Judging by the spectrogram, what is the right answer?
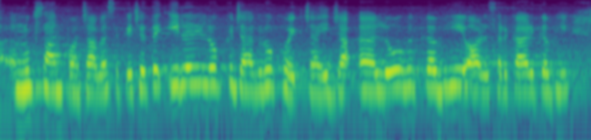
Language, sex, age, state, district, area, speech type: Maithili, female, 30-45, Bihar, Purnia, urban, spontaneous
